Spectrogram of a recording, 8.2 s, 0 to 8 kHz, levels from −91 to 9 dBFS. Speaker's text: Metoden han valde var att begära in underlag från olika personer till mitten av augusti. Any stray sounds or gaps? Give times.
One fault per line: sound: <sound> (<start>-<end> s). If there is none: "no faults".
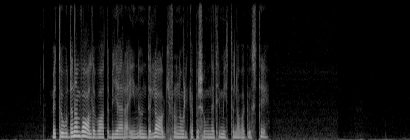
no faults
